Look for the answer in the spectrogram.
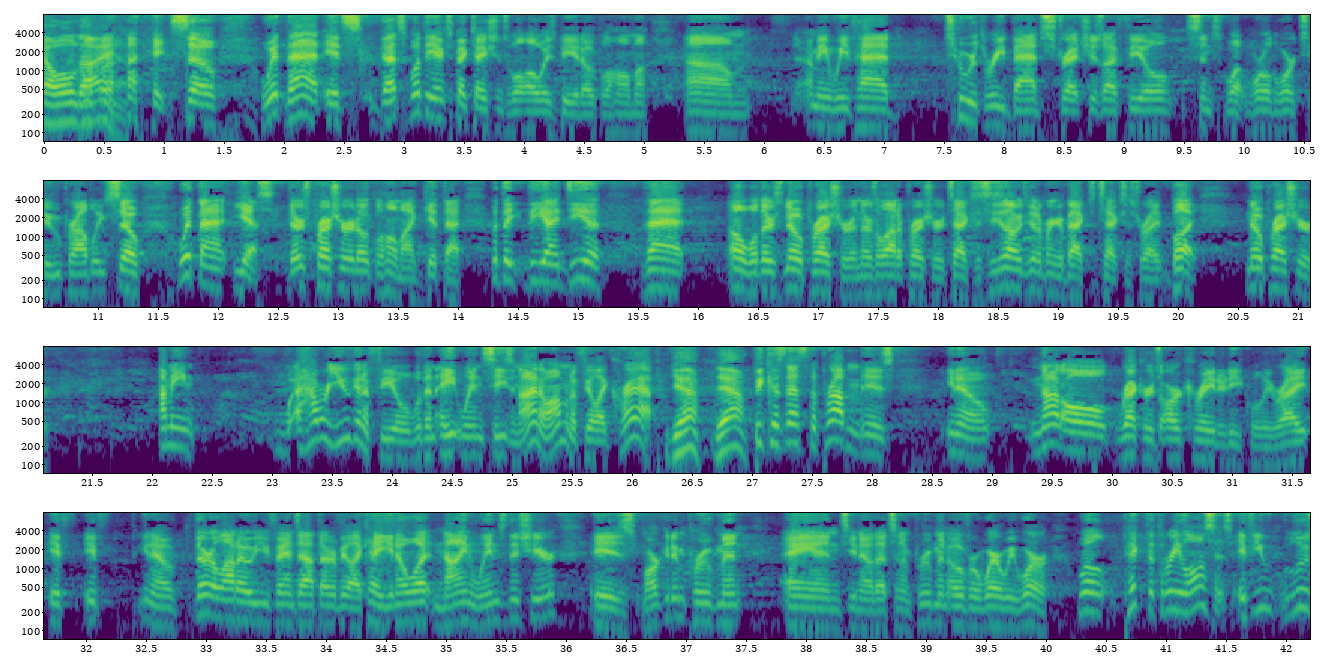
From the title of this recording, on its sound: LIVE FROM BWW IN EDMOND FOR GRIDIRON GIVEAWAY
